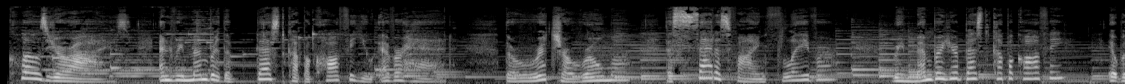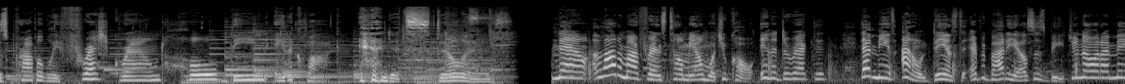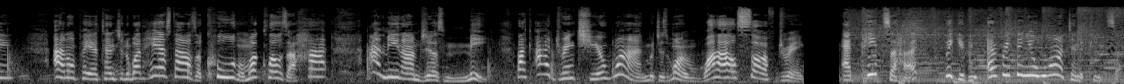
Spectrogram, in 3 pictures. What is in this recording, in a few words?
Commercial Air Check Mono; dj demos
